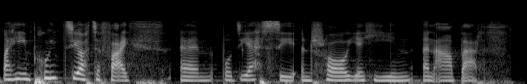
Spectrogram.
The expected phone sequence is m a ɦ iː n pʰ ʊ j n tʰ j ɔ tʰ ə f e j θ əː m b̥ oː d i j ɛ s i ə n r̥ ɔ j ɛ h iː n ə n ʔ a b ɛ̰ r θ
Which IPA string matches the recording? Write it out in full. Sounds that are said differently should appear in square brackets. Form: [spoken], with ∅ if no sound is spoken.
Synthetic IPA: m a ɦ iː n pʰ ʊ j n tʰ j ɔ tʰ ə f [a] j θ əː m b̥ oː d i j ɛ s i ə n r̥ ɔ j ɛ h iː n ə n ʔ a b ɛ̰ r θ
